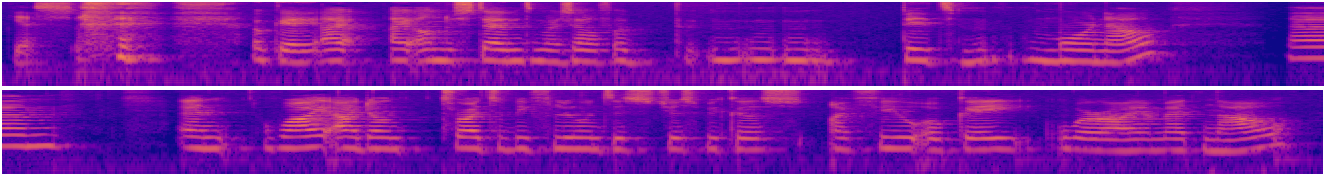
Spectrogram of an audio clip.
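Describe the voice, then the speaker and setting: Calm woman with a steady stutter. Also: mid-range voice. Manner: stutters openly, with repeated sounds and blocks; thoughtful, calm, speaks in short phrases with pauses. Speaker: vlogger. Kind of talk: casual talk to camera.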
